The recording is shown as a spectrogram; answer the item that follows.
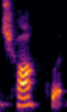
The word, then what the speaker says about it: chocolate: it's kind of hard and chocolate of course I mean the spelling looks like three syllables but many people say two syllables so yeah confusing so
